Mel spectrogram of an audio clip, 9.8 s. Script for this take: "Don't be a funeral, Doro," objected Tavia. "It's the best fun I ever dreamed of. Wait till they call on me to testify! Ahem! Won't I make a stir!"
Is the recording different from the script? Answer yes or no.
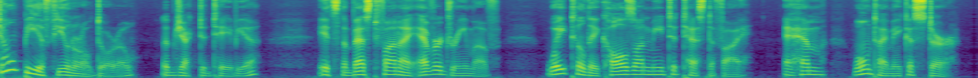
yes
